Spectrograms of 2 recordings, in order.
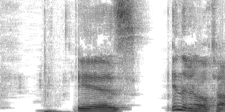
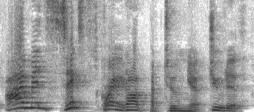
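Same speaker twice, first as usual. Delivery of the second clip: indignant nephew; 10 semitones higher, 3 dB louder than usual. Acted. Nephew correcting Aunt Judith about his grade, indignant. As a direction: correct your aunt with mock outrage.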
